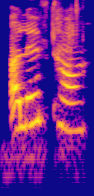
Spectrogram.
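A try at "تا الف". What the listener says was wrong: No, first read the two dots letter. Yeah, yeah has two dots in bottom and ta has two dots on top.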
